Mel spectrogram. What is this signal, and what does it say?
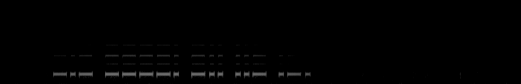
Morse code, heard as a keyed tone, about 32 wpm, 480 Hz. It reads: K9DUR
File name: CW / kt5j wpx cw-op-k5pi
